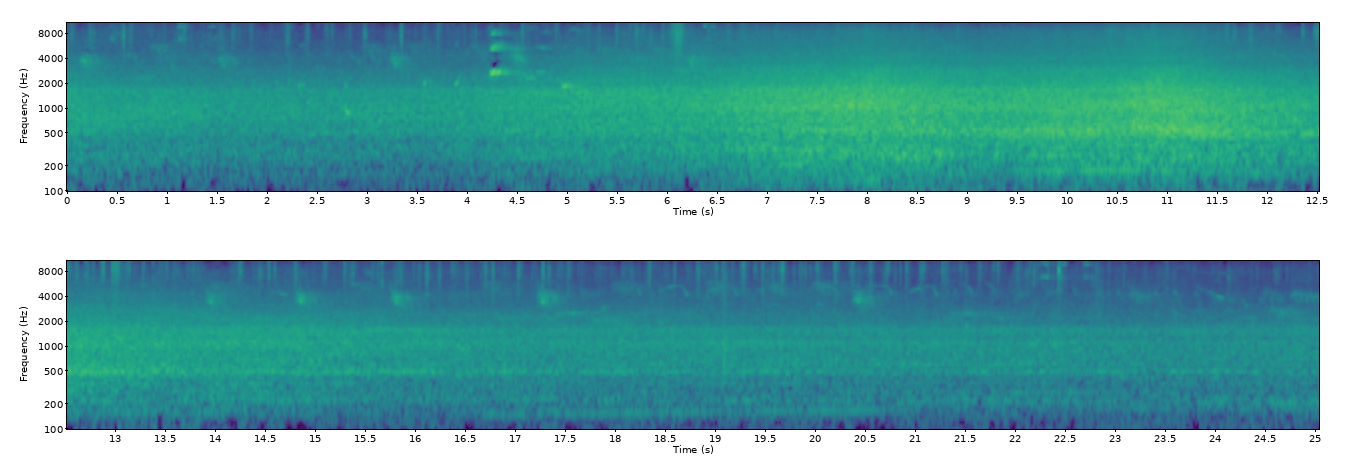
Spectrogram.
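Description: Small paws patter and scrabble on a rug.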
